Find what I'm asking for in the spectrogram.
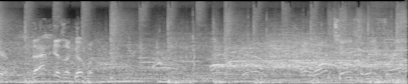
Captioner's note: cheering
